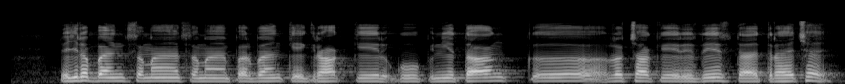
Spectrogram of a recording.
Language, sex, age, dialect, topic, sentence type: Maithili, male, 18-24, Eastern / Thethi, banking, statement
